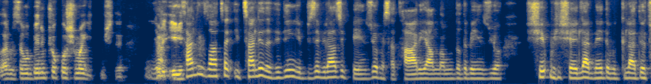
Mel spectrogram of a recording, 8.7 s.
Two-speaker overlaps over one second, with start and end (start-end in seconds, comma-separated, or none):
none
